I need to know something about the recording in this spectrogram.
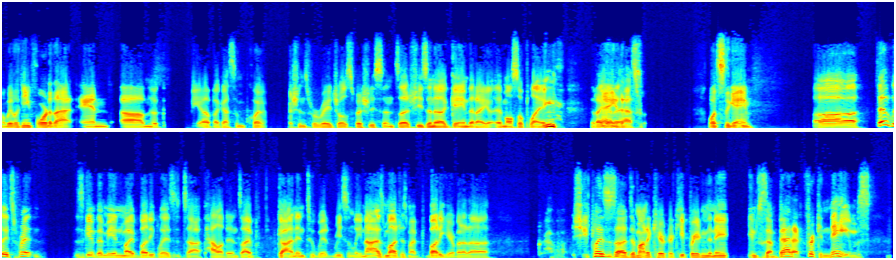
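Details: Adult male speaker; normal speech.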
